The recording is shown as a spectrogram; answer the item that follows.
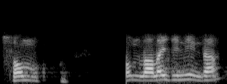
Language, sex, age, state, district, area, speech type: Bodo, male, 45-60, Assam, Chirang, urban, conversation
